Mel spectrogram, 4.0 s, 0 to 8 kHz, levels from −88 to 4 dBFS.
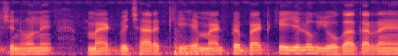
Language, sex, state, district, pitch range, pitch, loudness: Hindi, male, Uttar Pradesh, Lucknow, 100-110 Hz, 105 Hz, -16 LUFS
